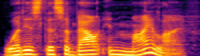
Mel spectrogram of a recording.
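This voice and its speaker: A man leading a guided meditation, speaking deliberately in short phrases with pauses between them. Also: a little high, lively intonation, vocal fry. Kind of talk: guided meditation narration with scripture reading.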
